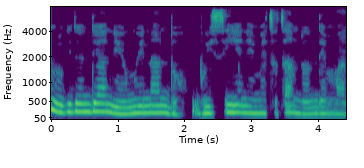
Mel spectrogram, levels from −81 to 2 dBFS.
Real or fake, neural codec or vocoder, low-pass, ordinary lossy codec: real; none; 7.2 kHz; none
